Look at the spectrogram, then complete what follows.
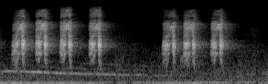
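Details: Loud, clear Eurasian magpie chatter met on a walk: four harsh rattling squawks in quick succession, a short gap, then three more, with a faint falling whine in the background.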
